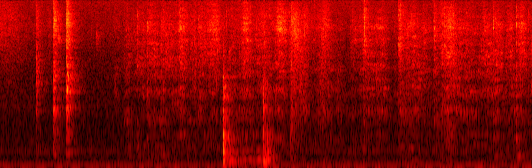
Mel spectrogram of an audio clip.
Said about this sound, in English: Once you have all the sugar in, make sure you stir it so that it doesn't stick to the bottom and burn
